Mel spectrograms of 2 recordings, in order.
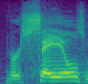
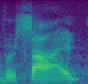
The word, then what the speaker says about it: Versailles: Versailles, which is a horrible mispronunciation of the original Versailles.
